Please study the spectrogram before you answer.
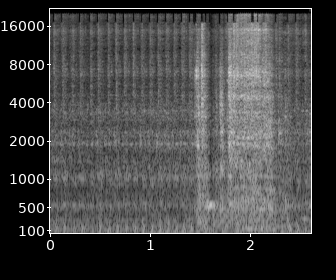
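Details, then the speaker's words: Derelict John Deere Gator single-cylinder after carb mixture screw set about 1.75-2 turns out: lumpy idle, then a harsh grinding burst about a second long when shifting; owner suspects idle not low enough, lower and it dies. "we'll see whether or not it's idling low enough for me to shift gears it uh it still sounds like uh it's GNA grind if you ask"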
